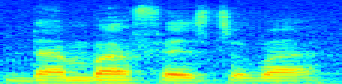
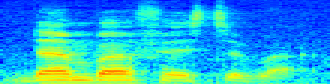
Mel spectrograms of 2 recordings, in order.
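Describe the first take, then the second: The two takes are said the same way.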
